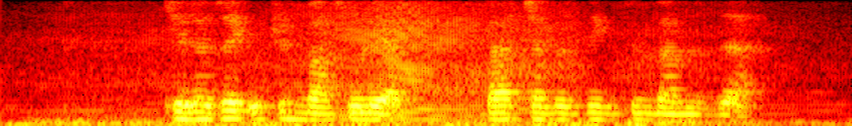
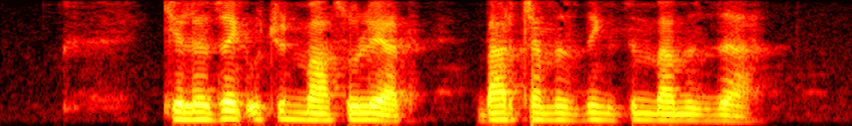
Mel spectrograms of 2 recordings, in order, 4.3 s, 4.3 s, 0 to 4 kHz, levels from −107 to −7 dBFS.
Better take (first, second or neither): second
